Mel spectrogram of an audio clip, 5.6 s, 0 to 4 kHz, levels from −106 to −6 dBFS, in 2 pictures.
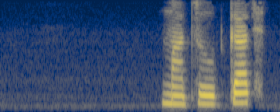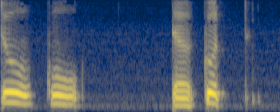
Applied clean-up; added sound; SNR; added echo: none; none; none; none.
